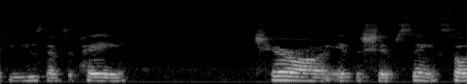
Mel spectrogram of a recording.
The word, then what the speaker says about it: Charon: that a sailor can use them to pay cheron if the ship sinks so it's still those are two um Charon let's see else it gives me and it spell like Caren the pronunciation L here is Karen looks like Char Char on caring okay an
